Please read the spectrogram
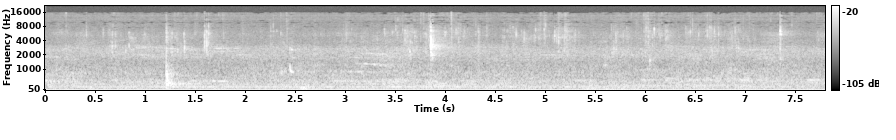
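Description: Fingers mixing rice and picking at fried fish on a metal plate: a few faint, scattered wet clicks, the clearest about four seconds in, over a low steady hum.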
